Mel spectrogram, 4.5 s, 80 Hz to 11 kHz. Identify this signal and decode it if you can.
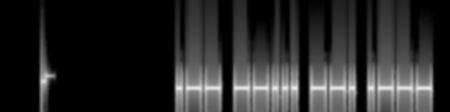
Morse code, heard as a keyed tone, about 25 wpm, 700 Hz. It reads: W7GJ
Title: NA SOTA Chaser Callsigns 25wpm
